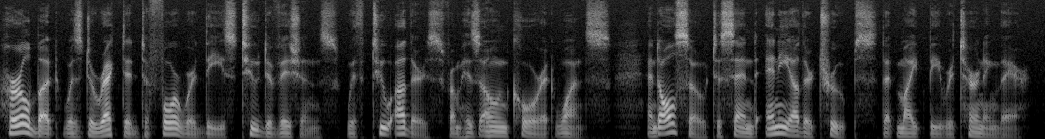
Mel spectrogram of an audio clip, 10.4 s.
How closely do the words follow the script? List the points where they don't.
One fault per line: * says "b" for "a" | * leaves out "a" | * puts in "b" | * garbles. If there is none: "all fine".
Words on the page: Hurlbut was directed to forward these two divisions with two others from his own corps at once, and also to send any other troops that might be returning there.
all fine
